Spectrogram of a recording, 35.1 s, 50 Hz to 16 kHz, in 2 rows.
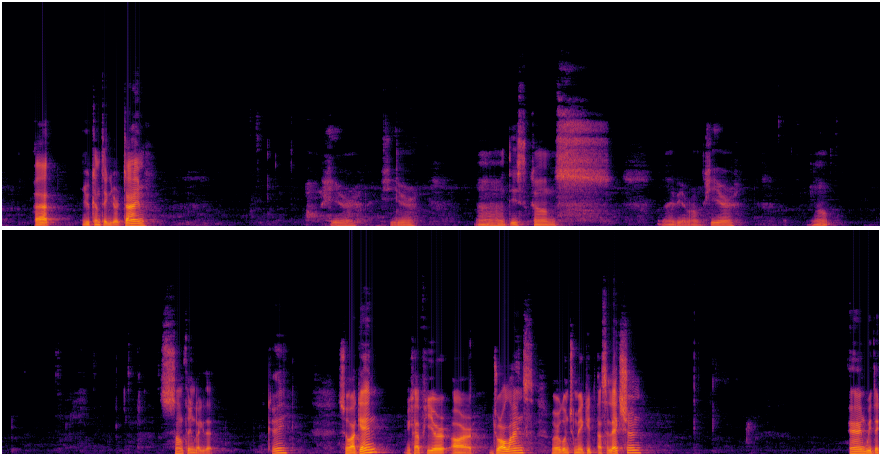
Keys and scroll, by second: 5.1 space, 7.6 space, 15.7 super+z, 18.6 space, 23.2 space, 31.4 space.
